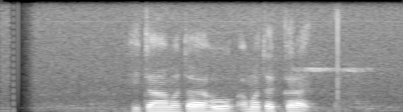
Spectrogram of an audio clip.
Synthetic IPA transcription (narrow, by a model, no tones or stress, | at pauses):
hit̪aːmɐt̪aːɦoʔɐmɐt̪əkːəɾaj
